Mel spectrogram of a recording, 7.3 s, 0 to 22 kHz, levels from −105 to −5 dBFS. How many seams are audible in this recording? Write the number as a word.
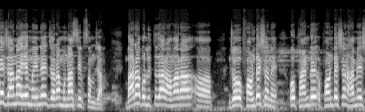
one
